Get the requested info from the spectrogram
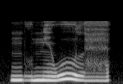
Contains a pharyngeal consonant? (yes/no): no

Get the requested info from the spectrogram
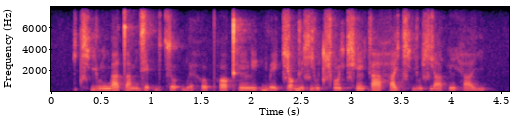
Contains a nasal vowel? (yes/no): yes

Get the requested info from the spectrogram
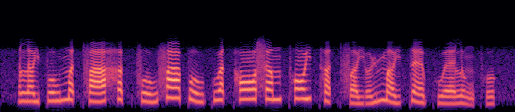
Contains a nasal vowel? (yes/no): no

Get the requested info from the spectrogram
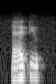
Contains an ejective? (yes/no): no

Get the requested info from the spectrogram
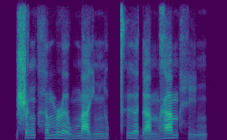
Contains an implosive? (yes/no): yes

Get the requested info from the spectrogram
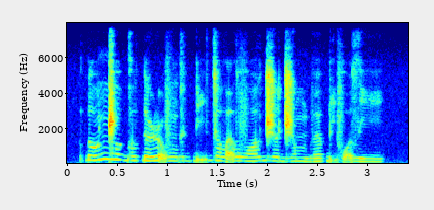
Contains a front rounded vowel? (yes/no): yes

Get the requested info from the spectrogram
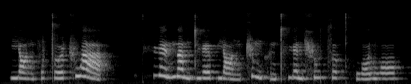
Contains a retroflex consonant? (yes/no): yes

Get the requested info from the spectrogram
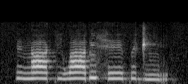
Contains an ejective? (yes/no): no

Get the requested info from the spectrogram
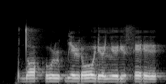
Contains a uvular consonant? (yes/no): no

